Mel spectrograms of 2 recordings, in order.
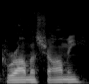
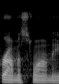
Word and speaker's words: Ramaswamy: you can say his name I can't Vivek ramashami Vivek ramaswamy yeah yeah it's something you didn't make fun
